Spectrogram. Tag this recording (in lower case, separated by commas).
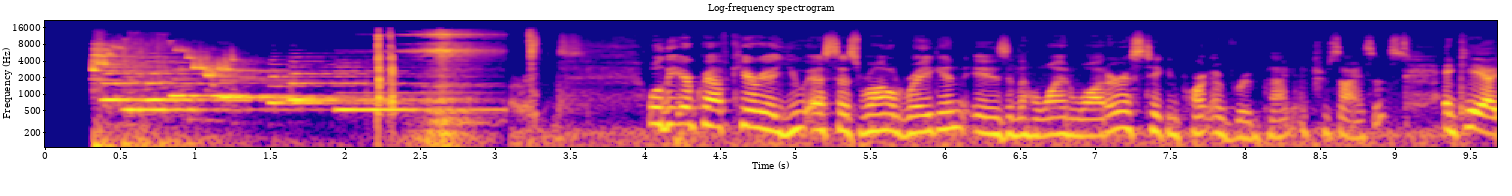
music, speech, inside a small room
